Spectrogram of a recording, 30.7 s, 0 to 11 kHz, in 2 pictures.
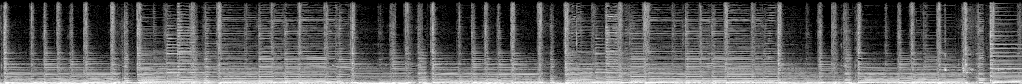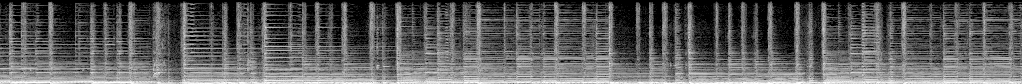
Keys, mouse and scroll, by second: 7.9 shift+click, 11.1 shift+click, 13.1 shift+click, 17.0 shift+click, 18.2 shift+click, 20.2 shift+click, 28.3 ctrl+=, 28.5 ctrl+=, 28.6 ctrl+=, 29.0 space.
